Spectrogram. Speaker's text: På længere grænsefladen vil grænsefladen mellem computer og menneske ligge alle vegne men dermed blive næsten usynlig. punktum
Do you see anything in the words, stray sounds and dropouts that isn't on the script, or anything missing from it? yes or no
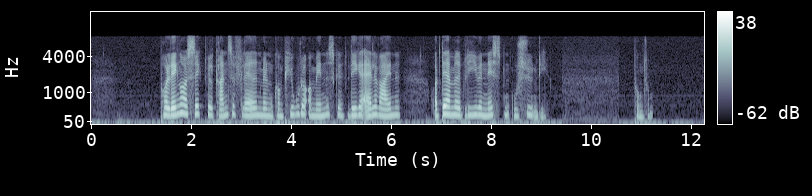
yes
